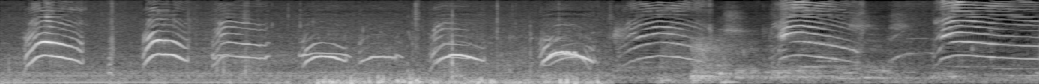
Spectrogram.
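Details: A cat giving clear, arched meows about once a second, each rising and falling in pitch, some short and clipped, others longer and bright, with a low rumbling background noise in the middle stretch.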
